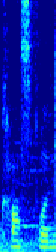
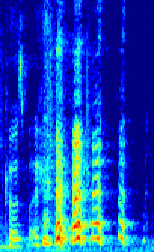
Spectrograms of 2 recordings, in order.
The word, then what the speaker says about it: cosplay: Cosplay. Cosplay. I always say that wrong. I say cosplay, and people are like, no, it's like costume. It's cosplay.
